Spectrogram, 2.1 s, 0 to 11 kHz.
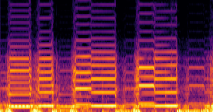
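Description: Electric guitar playing a lead lick slowly: single high notes with pull-offs from the 17th to the 12th fret on the high E string, then the 15th fret on the B string, repeated at about three to four notes a second.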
